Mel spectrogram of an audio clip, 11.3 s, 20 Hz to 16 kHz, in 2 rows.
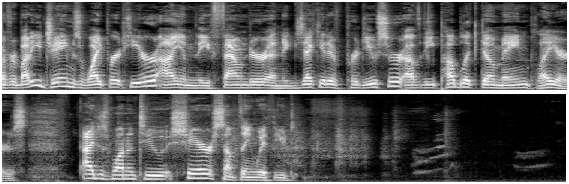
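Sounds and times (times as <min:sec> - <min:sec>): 
speech: 0:00.0 - 0:08.7
cat meowing: 0:09.5 - 0:11.2.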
